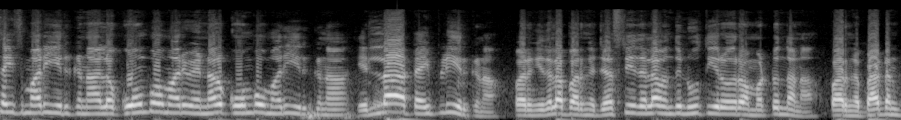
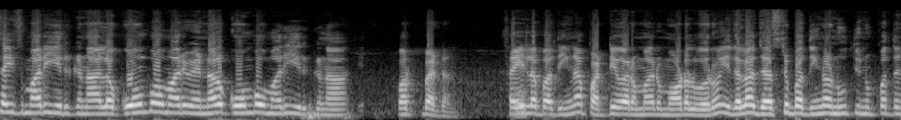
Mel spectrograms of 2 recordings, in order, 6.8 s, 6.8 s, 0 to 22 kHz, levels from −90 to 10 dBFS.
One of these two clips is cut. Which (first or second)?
second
